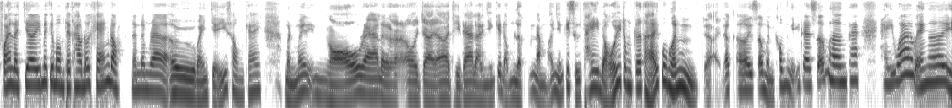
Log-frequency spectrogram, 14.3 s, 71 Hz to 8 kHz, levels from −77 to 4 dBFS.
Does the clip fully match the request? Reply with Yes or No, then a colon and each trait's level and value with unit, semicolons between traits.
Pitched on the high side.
No: medium, 160 Hz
